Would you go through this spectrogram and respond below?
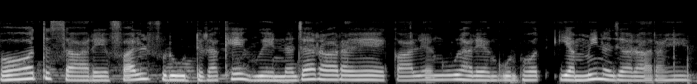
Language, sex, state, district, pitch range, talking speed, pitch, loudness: Hindi, female, Maharashtra, Nagpur, 195-215 Hz, 170 wpm, 205 Hz, -15 LUFS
